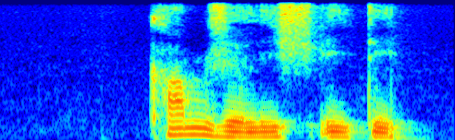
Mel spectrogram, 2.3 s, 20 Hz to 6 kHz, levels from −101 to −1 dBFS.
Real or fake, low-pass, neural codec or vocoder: fake; 5.4 kHz; codec, 16 kHz in and 24 kHz out, 1 kbps, XY-Tokenizer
